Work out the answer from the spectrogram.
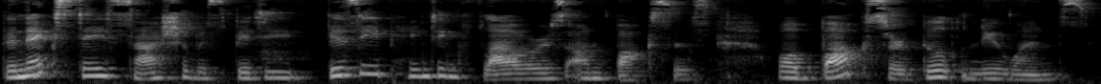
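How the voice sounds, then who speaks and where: A woman reading a children's story aloud with expressive, dramatic, emphatic narration. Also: on the low side, normal speed, rough recording.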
